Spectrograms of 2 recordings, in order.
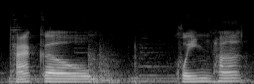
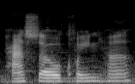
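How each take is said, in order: First: The second consonant is a hard k sound. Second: The second consonant is a hissing s sound. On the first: "But it's probably not said like that" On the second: "It's like a sis sound"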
